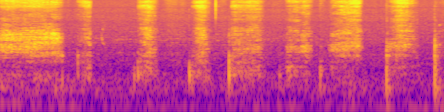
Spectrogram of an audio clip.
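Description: Red colored pencil drawing on patterned paper: a faint scratching, one longer stroke at the start, then a series of short, quick strokes.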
